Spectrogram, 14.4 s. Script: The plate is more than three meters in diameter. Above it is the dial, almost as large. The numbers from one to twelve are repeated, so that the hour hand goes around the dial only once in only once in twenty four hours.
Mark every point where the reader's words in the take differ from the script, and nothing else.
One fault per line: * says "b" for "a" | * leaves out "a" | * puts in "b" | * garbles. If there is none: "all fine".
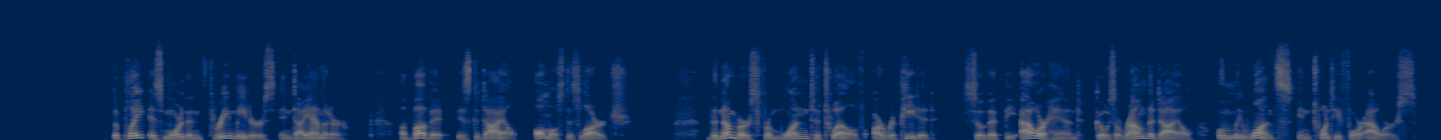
* leaves out "only once in"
